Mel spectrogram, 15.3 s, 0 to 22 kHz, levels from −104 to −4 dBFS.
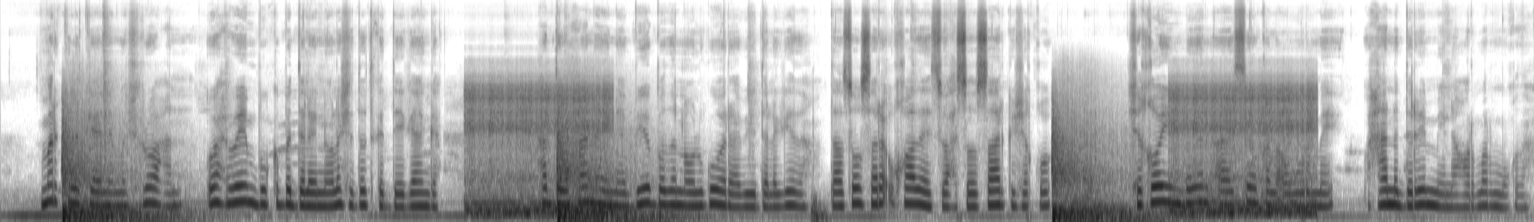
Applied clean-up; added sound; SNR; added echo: none; Explosion + Strum; 1 dB; none.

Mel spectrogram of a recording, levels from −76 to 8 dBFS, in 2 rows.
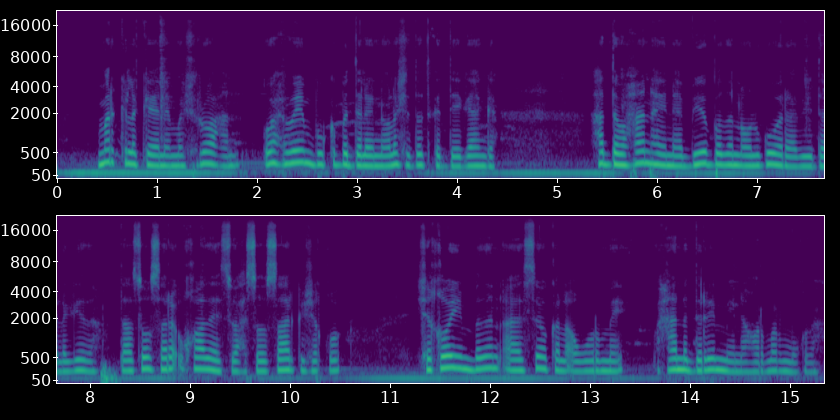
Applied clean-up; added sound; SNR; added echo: none; none; none; none.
